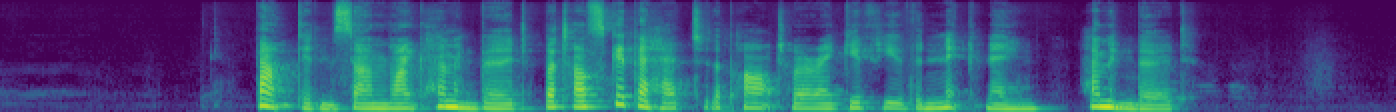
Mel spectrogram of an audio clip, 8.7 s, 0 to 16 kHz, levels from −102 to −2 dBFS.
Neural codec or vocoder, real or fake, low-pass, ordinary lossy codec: codec, 44.1 kHz, 3.4 kbps, Pupu-Codec; fake; 14.4 kHz; none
